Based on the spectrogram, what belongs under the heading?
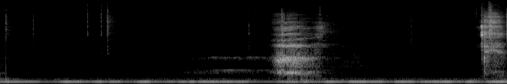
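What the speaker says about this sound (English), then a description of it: "Sorry about that yawn." A man yawns during a Dungeons & Dragons 5e talk, letting out a breathy drawn-out exhale over a steady low hum, with soft clicks before it and another sharp breath at the end.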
